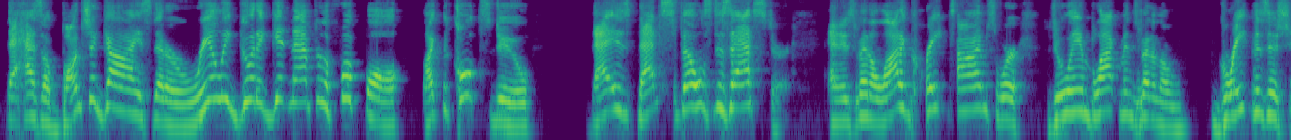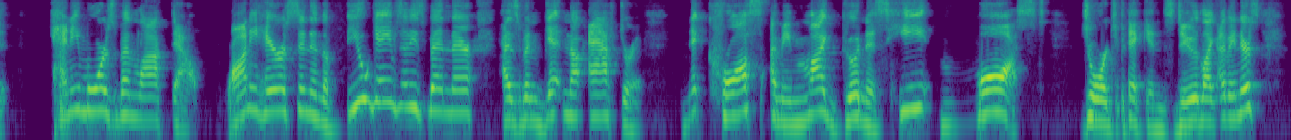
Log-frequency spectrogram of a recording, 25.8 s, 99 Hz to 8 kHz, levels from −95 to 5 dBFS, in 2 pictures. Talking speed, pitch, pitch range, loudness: 175 wpm, 220 Hz, 185-260 Hz, -20 LUFS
